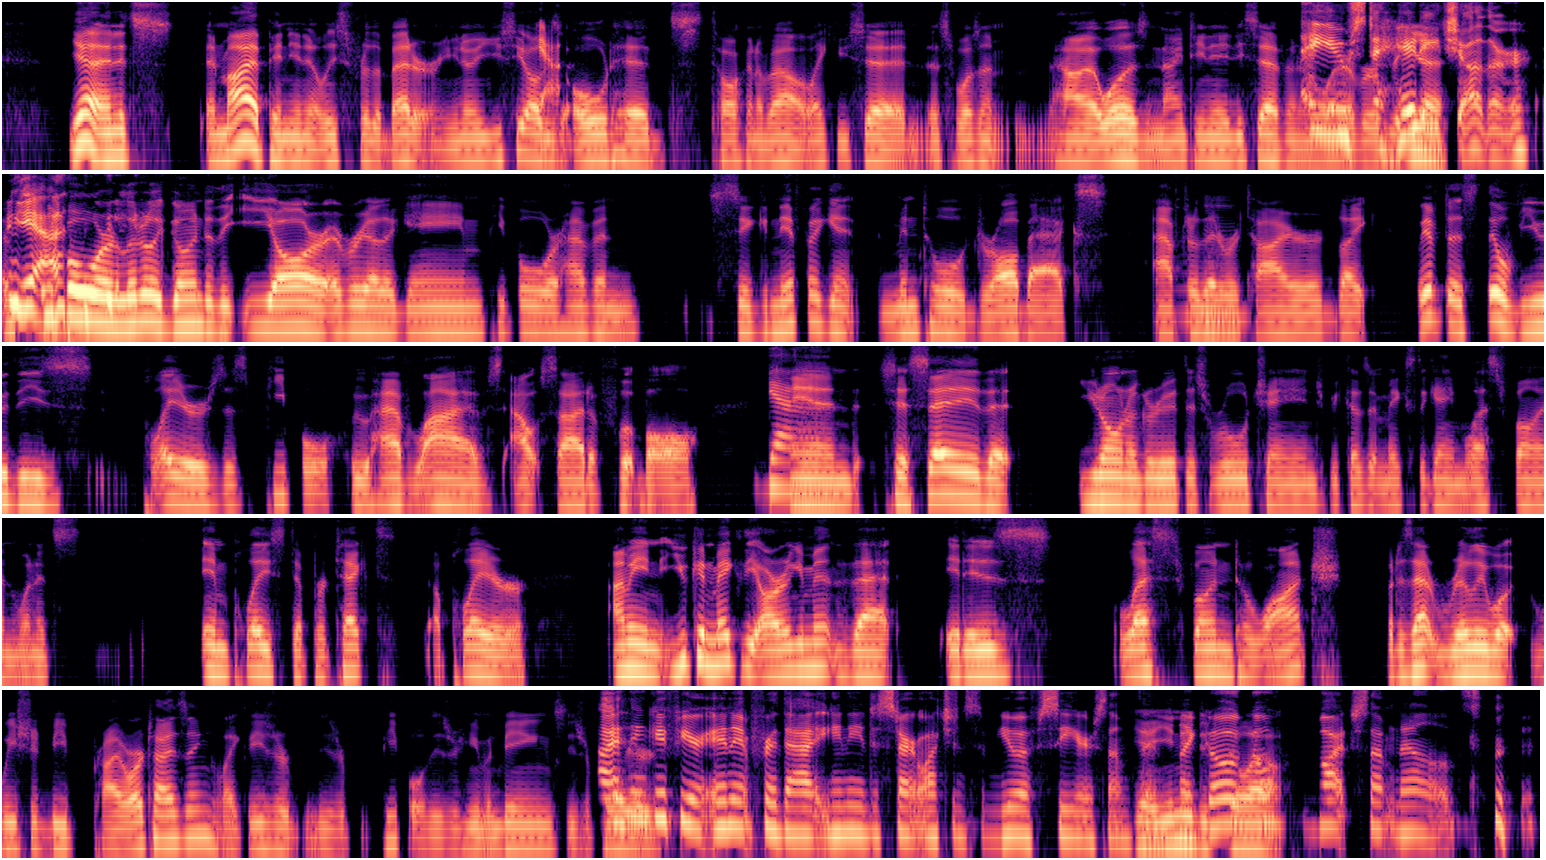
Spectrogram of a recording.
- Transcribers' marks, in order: put-on voice: "They used to hit each other"; laugh; chuckle
- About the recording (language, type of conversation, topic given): English, unstructured, Why do some people get angry when others don’t follow the rules of their hobby?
